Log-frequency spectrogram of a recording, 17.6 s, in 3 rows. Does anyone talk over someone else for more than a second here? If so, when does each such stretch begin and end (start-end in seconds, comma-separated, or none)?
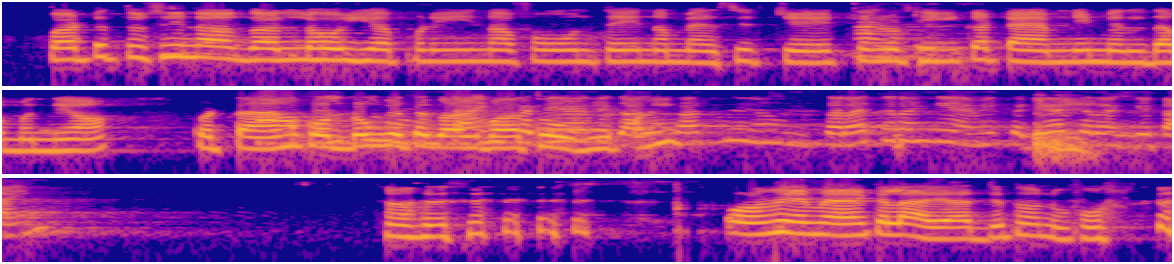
7.1-9.2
